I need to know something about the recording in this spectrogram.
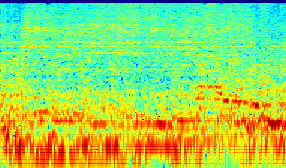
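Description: Hardcore punk band playing live and loud: distorted electric guitar, bass and a pounding drum kit in a fast, steady wall of sound.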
